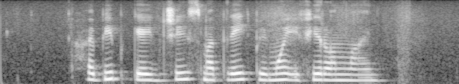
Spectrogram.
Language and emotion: Russian, neutral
